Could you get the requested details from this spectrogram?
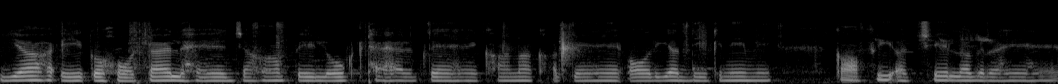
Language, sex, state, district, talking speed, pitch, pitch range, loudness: Hindi, male, Bihar, Madhepura, 120 wpm, 175 Hz, 170-180 Hz, -35 LUFS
